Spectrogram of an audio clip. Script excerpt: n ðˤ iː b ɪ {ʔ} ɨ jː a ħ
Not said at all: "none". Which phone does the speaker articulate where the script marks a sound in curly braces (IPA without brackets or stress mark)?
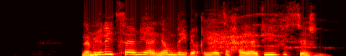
q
